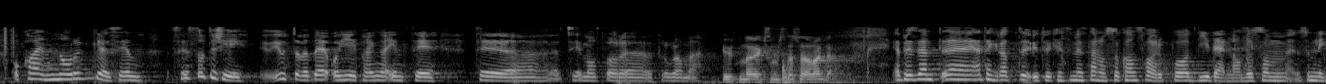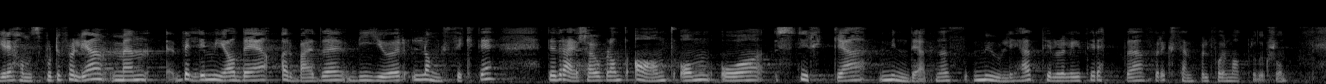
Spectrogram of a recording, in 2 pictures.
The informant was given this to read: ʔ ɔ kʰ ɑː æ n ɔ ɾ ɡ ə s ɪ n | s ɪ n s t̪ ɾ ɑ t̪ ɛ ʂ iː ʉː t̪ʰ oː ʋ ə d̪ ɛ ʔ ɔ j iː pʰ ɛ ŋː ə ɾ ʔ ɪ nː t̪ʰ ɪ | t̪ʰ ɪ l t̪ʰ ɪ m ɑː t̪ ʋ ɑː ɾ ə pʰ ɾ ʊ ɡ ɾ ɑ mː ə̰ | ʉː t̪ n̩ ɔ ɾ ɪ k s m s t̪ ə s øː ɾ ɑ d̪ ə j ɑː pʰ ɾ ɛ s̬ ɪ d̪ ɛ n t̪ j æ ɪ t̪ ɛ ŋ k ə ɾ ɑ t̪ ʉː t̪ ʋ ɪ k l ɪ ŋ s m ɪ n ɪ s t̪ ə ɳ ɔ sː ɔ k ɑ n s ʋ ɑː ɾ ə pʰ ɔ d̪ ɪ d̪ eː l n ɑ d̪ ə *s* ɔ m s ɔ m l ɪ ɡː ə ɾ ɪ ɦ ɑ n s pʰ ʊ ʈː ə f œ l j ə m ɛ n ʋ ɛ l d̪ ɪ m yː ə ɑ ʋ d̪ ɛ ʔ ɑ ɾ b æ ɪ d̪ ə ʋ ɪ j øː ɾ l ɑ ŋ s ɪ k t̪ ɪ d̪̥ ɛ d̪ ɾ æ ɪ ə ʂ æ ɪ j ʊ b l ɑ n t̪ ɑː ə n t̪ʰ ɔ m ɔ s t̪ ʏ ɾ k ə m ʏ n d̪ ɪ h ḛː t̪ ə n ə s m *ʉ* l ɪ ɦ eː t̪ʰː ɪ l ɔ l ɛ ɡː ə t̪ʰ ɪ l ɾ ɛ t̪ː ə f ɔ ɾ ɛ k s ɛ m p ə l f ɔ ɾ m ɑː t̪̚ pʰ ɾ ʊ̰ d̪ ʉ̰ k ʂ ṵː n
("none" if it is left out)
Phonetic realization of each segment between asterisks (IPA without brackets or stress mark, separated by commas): s, ʉː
